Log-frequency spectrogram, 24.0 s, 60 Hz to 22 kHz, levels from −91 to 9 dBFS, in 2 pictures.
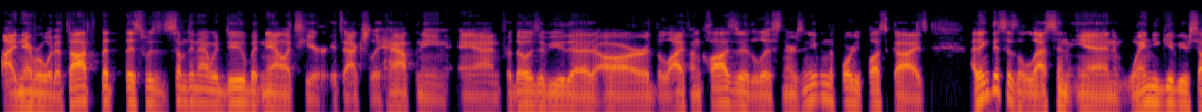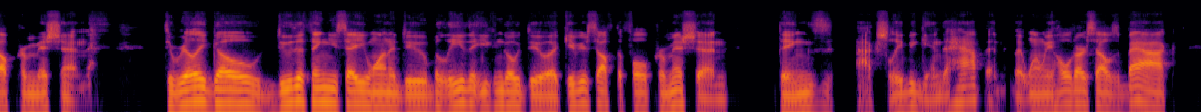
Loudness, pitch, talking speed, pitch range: -26 LUFS, 90 Hz, 205 wpm, 80-105 Hz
